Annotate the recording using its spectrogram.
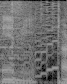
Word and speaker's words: Gemi: If you want to know how to spell it, it's B-U-L-G-O-G-I. Okay, I think. And then my Instagram is The Daily Life of Kemi. It's an ant in Korean, but it's spelled G-E-M-I. Right, Daily Life of Kemi.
